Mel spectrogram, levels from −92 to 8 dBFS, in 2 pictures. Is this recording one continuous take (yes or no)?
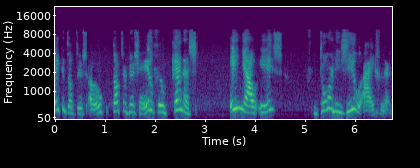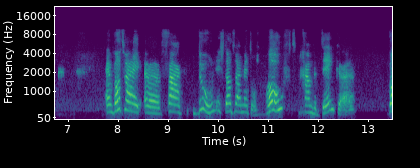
yes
